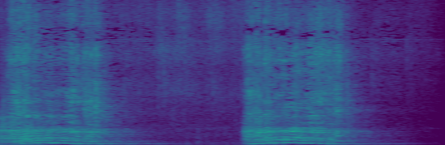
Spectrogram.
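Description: A tiger roaring twice, each roar a drawn-out call that rises and then falls in pitch; the second begins about two and a half seconds in.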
